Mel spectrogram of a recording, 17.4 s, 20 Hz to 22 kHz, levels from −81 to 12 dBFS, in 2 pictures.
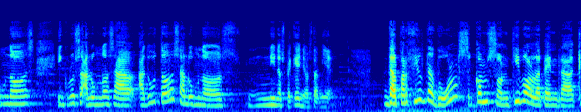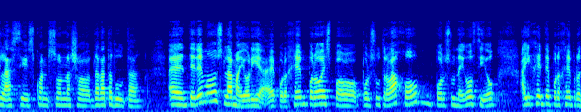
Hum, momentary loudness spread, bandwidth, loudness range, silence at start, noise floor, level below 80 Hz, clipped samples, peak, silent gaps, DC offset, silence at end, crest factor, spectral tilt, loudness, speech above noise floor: none; 12 LU; 11.5 kHz; 5 LU; 0 s; -58 dBFS; -62 dBFS; under 0.1%; -4 dBFS; none; under 0.1%; 0 s; 26 dB; -3 dB/octave; -30 LUFS; 27 dB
